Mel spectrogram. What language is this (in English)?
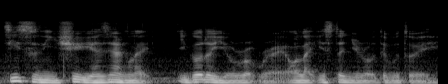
English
